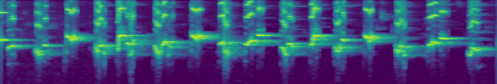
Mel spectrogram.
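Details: Clear-voiced yellow-vented bulbul in continuous 'ropel' song, a long rapid run of short, ringing, down-slurred notes repeated steadily about three times a second.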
